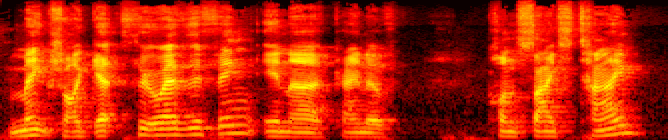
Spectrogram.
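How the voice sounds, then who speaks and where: A British man talks his way through a live webinar for new online teachers, drifting and rambling with plenty of fillers. His voice sits at an ordinary middle pitch for a man, neither deep nor high. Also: expressive, normal speed, sharp tone. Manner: loose, rambling explanation with fillers.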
